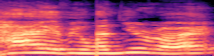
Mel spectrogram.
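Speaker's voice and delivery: perky, chirpy, loud, very high voice. Retelling greeting colleagues at a morning meeting after drinking: imitating own chirpy greeting. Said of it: "you're really chirpy this morning".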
